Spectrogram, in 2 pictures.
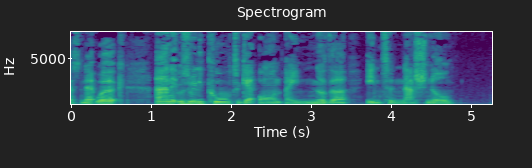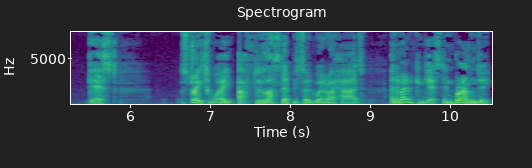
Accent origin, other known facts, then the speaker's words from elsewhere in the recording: United Kingdom; I'm British.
